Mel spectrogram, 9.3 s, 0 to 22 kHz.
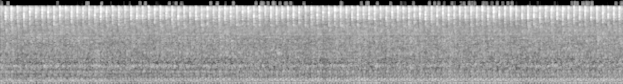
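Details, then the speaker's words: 2000 Can-Am DS 650 single-cylinder quad, not started in about a week, cold on choke after carb fix and timing chain adjustment; even fast thump at choked idle, no cam chain clatter or knocking; normal cold idle. "we haven't started this thing up in probably a week now so let's turn the gas on choke"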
